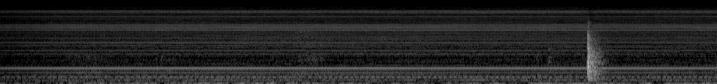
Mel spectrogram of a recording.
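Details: Air-cooled Porsche 911 Bosch CIS K-Jetronic fuel pump running for residual pressure test, then ignition off shuts the pump: quiet steady electric hum with no surging, then a single click; pump running normally.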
